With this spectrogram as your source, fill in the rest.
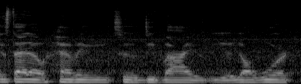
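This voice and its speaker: A man's fairly low voice at a very slow pace, with audible room echo and noticeable background noise. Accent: Vietnamese. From Vietnam. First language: Vietnamese. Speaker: English learner. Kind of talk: speaking practice monologue. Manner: halting, many fillers.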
